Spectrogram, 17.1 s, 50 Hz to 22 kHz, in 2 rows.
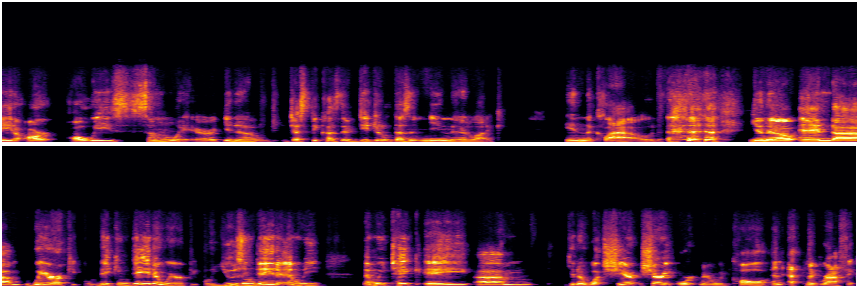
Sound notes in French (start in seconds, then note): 6.6 avec humour, rires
